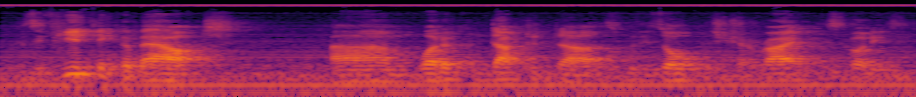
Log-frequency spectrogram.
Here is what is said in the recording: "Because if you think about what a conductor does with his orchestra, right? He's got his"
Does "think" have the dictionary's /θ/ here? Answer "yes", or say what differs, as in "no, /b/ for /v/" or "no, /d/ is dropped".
yes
